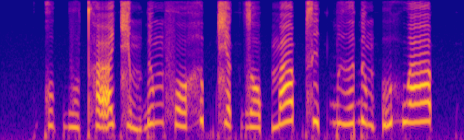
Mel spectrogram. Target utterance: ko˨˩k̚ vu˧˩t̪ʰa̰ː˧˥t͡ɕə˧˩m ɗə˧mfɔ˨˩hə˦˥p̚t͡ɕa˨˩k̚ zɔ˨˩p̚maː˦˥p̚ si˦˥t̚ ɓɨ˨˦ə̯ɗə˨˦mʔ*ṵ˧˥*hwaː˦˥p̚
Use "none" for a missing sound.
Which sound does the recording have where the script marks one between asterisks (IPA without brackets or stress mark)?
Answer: ṵ˧˥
